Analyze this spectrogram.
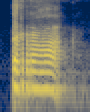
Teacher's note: റ എന്ന് വെച്ചാൽ നമ്മൾ ഉച്ചാരണ സ്ഥലത്ത് ഇങ്ങനെ കമ്പനം ചെയ്യുന്നു അവിടെ ഒരിക്കലും അവിടെ വിശ്രമിക്കുന്നില്ലല്ലേ അതേപോലെ വിശ്രമിക്കാത്ത ഒരു വർണ്ണമാണ് ഈ പറയുന്ന ഏത് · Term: ത്രാസം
